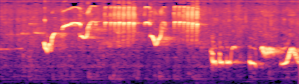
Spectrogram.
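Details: White-rumped shama singing to provoke other shamas: high looping whistles and buzzy rapid trills, then a lower run of quick repeated whistled notes.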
